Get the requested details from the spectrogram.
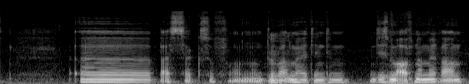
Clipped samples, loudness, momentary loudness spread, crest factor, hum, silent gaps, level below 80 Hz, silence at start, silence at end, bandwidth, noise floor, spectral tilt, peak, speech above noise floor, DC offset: under 0.1%; -20 LUFS; 11 LU; 16 dB; none; none; -42 dBFS; 0.1 s; 0 s; 12.5 kHz; -44 dBFS; -7.5 dB/octave; -4 dBFS; 25 dB; under 0.1%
